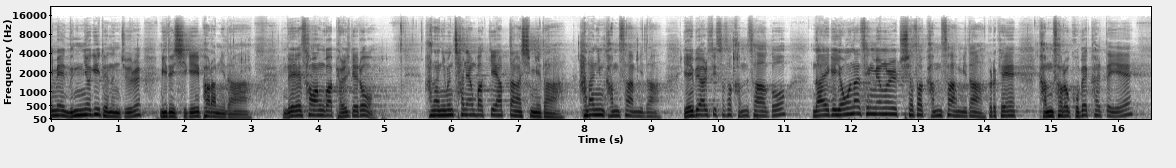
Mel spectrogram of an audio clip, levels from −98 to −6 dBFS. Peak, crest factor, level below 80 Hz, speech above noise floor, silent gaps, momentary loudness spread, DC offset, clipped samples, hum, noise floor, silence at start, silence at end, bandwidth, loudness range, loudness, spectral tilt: -2 dBFS; 14 dB; -56 dBFS; 22 dB; none; 11 LU; under 0.1%; under 0.1%; none; -36 dBFS; 0 s; 0.15 s; 14 kHz; 2 LU; -15 LUFS; -5.5 dB/octave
